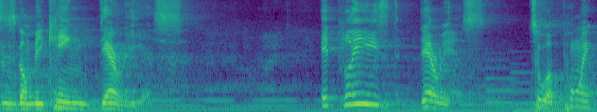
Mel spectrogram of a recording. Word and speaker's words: Darius: Now, there are some scholarly theologians who pronounce this Darius. But for our colloquial understanding, I'm just going to say Darius.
